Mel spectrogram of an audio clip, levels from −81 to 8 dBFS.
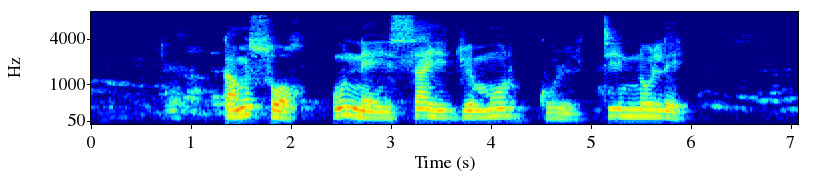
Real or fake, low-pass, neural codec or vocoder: real; 7.2 kHz; none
